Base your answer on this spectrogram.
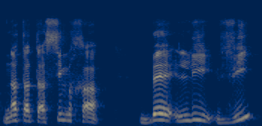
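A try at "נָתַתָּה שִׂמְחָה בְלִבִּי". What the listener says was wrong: Si tu remarques, le bet ne se prononce pas bet, mais v. Natata simcha velibi. Natata simcha velibi. Ça prononce v, pas b. Il y a plusieurs cas comme ça dans la Bible où ça se prononce v et non point b. Normalement, oui, mais l'hébreu, il y a des exceptions parfois.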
